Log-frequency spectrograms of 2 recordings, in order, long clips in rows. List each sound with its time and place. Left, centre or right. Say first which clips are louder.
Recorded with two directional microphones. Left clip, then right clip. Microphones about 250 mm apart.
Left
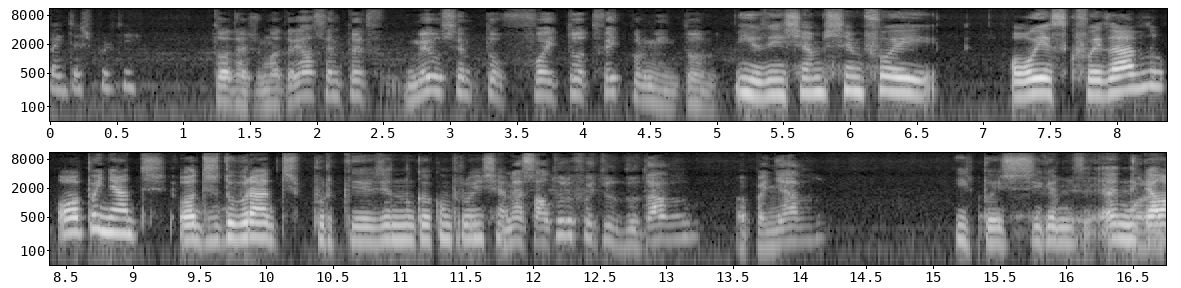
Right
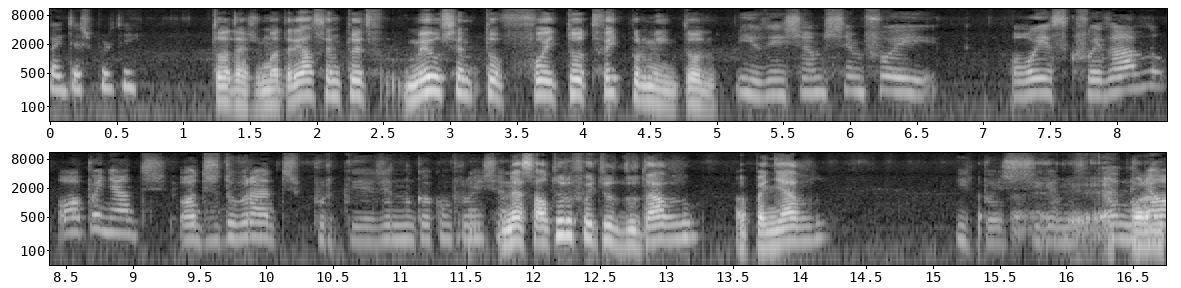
0.0 s speech: right 10 dB; centre
1.2 s speech: right 6 dB; right
5.1 s speech: left 8 dB; left
11.8 s speech: right 10 dB; right
15.1 s speech: left 8 dB; left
